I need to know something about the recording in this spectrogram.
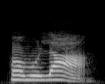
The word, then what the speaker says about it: Formular: Here are two with the stress on the last syllable. Formular, Apparat, Formular, Apparat, 40,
